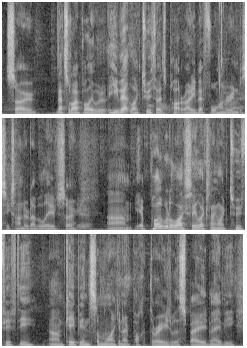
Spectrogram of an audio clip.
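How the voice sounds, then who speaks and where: A man with a lowish voice and plenty of gravelly creak breaks down poker strategy as a co-commentator. He talks informally, reasoning each decision through step by step and checking that the listener follows. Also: brisk, dark tone. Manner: informal, explanatory, often checking in with "right?".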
